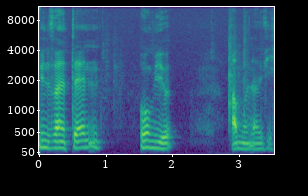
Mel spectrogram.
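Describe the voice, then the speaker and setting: A woman's very deep, low voice with vocal fry and a dark, mellow tone, at a very slow pace with ordinary pitch variation. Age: 80s+. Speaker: local historian. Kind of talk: interview answer.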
